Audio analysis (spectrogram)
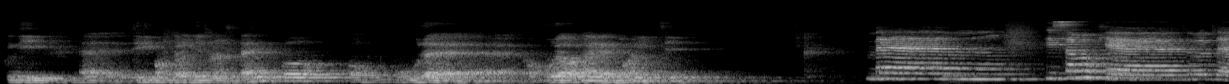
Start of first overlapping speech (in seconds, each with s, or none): none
